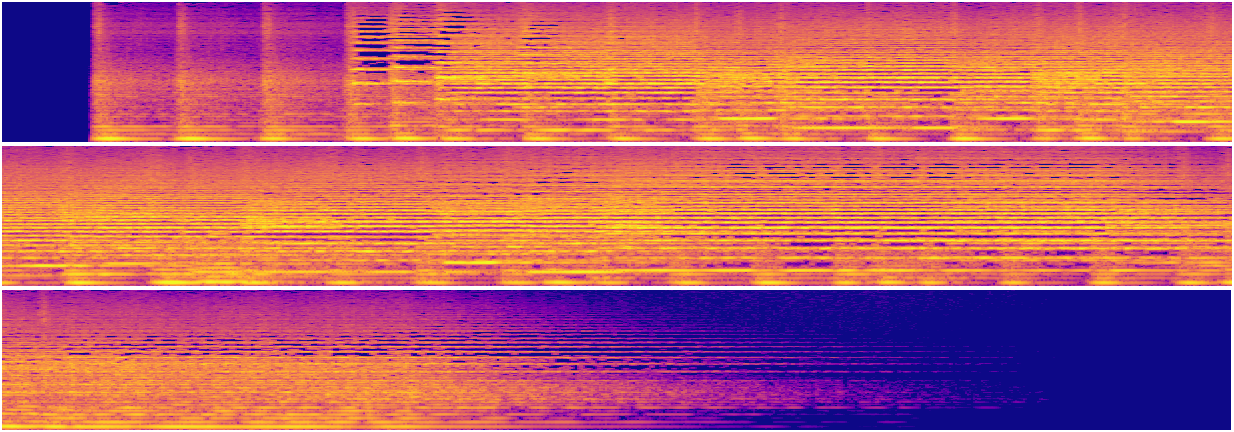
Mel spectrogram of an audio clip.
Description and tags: Kojiro Miura is one of my innovative characters .. He is a Rebel fighter hero who conducts many of training trips to look for the strongest to face him .. That is why he dedicated this musical track , which embodies his numerous and arduous trips in a darkest World.
Red Rebel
